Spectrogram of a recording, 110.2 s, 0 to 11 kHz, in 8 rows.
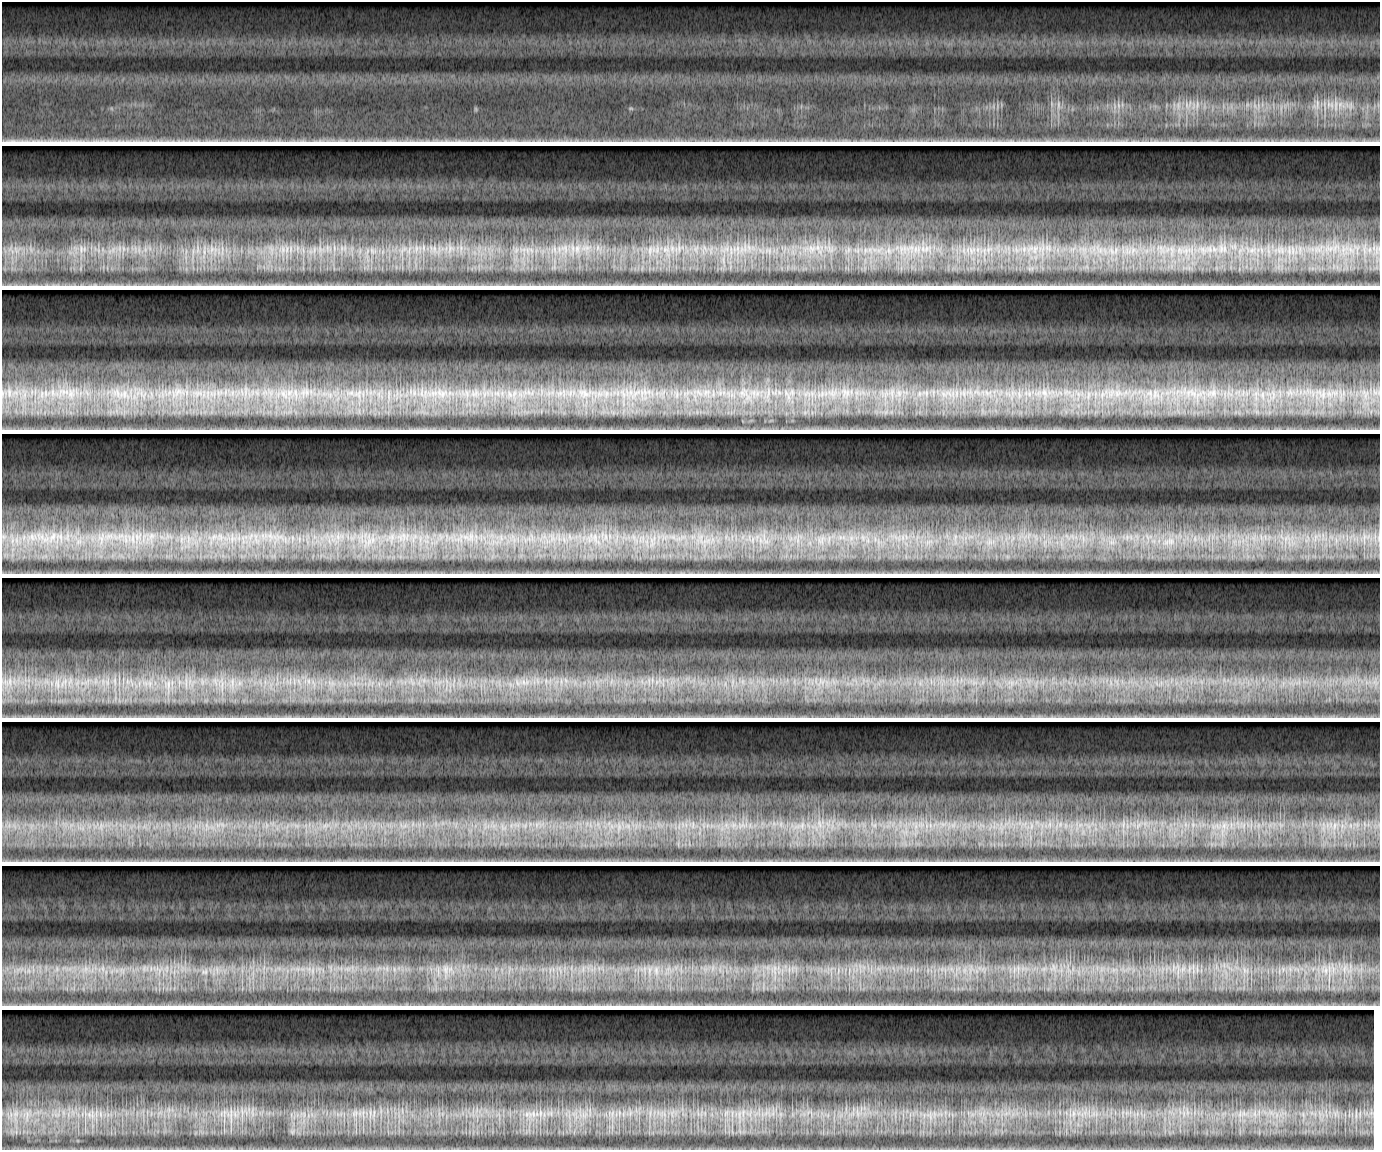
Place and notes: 茅埔坑溼地, 南投縣埔里鎮桃米里 - Frogs chirping
Frogs chirping, In Wetland Park
Nantou County, Puli Township, 桃米巷11-3號, 11 August 2015, ~20:00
